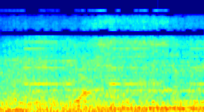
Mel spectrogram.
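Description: Telehandler's diesel engine running close by with a steady low rumble while it carries a raised bucket loaded with bundles of panels.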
